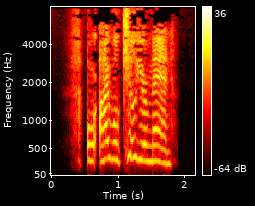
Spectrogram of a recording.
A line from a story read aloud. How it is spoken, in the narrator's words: I shouted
